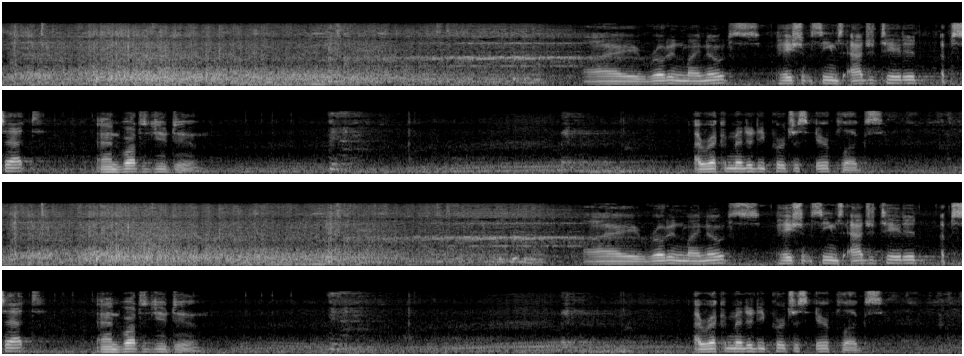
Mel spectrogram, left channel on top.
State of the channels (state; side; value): normal; both; correlation 0.65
